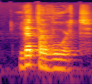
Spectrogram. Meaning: acronym, word formed by initial letters of abbreviated terms
- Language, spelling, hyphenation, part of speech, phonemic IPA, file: Dutch, letterwoord, let‧ter‧woord, noun, /ˈlɛtərˌwort/, Nl-letterwoord.ogg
